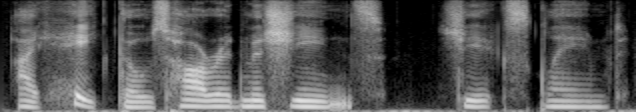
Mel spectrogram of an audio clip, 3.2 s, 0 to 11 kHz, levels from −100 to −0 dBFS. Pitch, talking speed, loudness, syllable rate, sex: 170 Hz, 130 wpm, -20 LUFS, 4.9 syllables/s, female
